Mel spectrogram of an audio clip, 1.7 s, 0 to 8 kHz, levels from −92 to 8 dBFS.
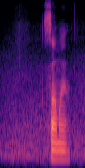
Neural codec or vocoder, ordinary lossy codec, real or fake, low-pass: none; none; real; none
